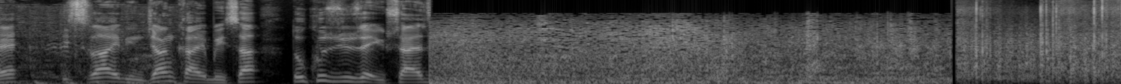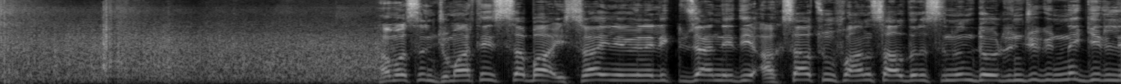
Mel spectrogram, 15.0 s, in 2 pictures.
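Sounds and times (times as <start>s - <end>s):
speech: 0.0s - 3.1s, 10.0s - 14.9s
bombardment explosions: 2.9s - 10.2s.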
